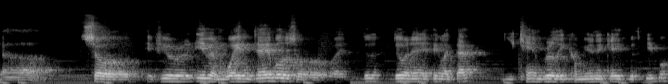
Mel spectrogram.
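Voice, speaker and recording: Someone speaks at a moderate pace with a Mexican accent and fairly even intonation. Music plays in the background. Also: man, fairly high pitch for a man. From Mexico (Baja California, later Acapulco). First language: Spanish. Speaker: actor and film producer. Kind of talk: interview, personal story. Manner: halting, repeats words.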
